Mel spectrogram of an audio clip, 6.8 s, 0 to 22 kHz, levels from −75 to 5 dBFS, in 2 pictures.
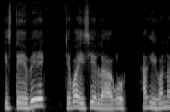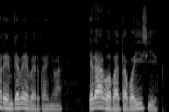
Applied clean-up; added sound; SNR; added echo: neural mask model Resemble Enhance denoiser.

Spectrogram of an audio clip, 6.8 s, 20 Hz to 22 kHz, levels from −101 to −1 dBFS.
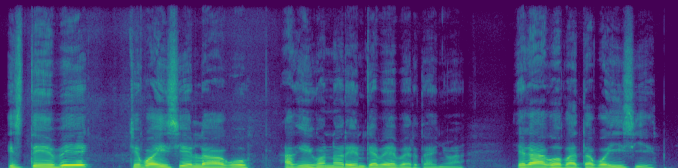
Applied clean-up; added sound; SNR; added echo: none; none; none; none.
